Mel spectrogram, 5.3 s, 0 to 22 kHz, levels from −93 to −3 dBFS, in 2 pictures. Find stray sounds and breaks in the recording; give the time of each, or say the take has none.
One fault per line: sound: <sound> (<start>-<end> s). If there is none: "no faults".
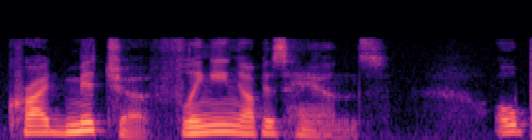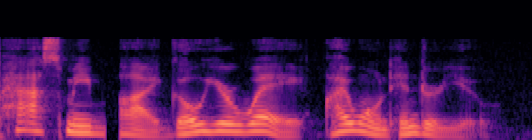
sound: dropout (3.2-3.3 s)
